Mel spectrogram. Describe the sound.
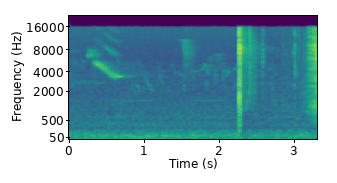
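A single sharp crack of a BB gun fired at a bottle cuts in abruptly, brief and loud, with faint bird chirps earlier and a short rustle near the end.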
